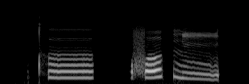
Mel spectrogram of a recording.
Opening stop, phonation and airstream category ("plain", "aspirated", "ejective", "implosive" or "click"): aspirated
